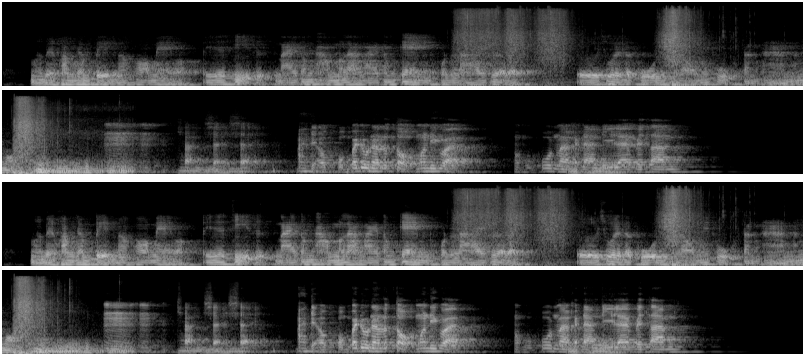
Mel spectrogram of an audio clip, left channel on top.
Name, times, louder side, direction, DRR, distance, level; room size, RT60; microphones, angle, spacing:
voice 1, 0.3-5.2 5.7-8.8 9.8-10.4 13.6-14.1, right 2 dB, 70° right, 4 dB, 2.4 m, -26 dB
sound 1, 4.1-6.2 6.5-9.2, right 1 dB, 5° right, 1.4 m, -30 dB
sound 2, 8.3-9.4 10.7-10.8 11.5-11.6, left 3 dB, 75° left, 0.7 m, -27 dB
voice 2, 9.0-10.6 11.0-12.6 13.1-14.8, right 3 dB, 90° right, 5 dB, 3.3 m, -25 dB
28.5 x 16.0 x 5.7 m, 0.80 s
head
